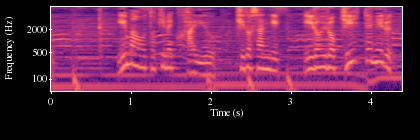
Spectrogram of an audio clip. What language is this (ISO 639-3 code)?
jpn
